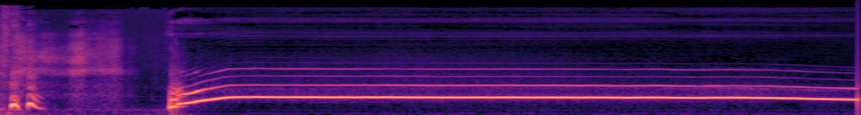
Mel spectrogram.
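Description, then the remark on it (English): A person performs a single long, melodious rising and falling howl, with the tongue curled back. It swoops upward, then holds a steady, clear tone for several seconds before dipping slightly at the end. It is loud, preceded by a few brief yips. “And the classic howl is a very melodious rising and falling vocalization.”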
